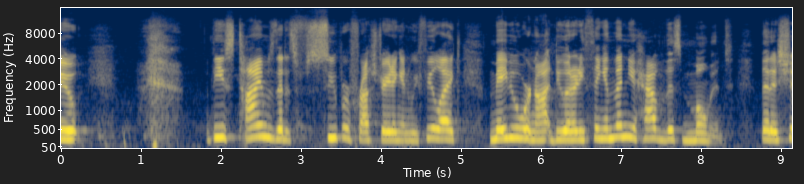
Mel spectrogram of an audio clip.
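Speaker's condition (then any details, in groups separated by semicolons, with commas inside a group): No condition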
